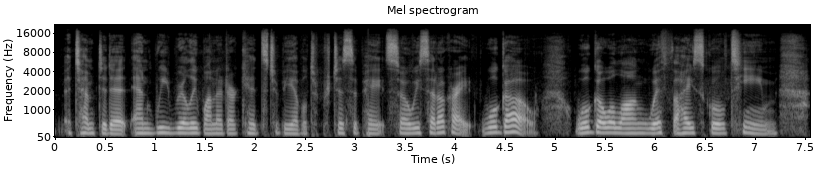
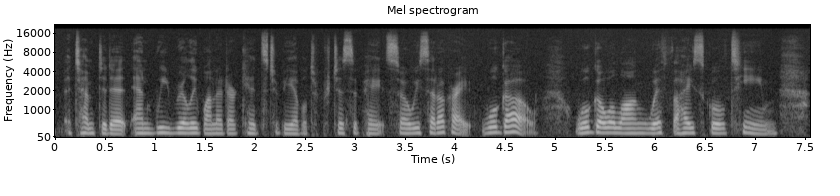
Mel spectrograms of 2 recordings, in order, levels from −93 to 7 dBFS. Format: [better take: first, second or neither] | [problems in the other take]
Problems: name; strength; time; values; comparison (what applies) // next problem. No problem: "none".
first | hiss; faint; throughout; 25 dB below the speech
